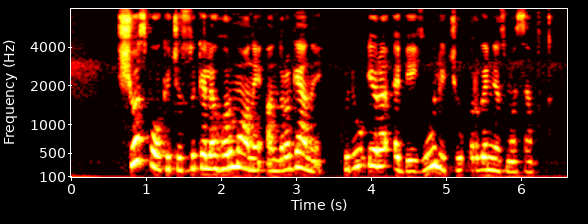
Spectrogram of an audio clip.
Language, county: Lithuanian, Kaunas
